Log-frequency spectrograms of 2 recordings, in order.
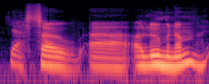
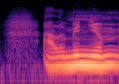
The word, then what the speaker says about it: aluminum: Aluminum is how I now pronounce it. Aluminium is how it used to be pronounced in Britain and still is by people who have not yet encapsulated the spelling that is now uniform, which is aluminum.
